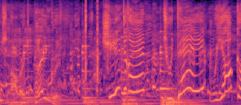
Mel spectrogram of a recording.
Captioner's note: clapping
